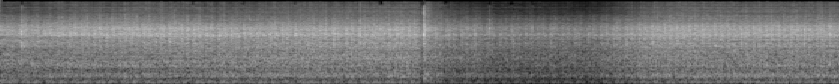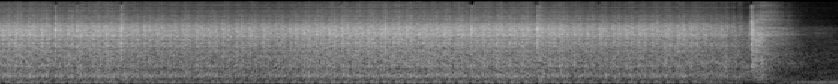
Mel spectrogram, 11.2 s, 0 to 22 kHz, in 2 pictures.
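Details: Honda Tornado 250 single-cylinder idling in neutral: quick metallic knock about four per second, harsh over the exhaust. Owner first suspected the gearbox, since the knock was strong in fourth at 30 km/h but absent in third; sometimes sticks pulling away.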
